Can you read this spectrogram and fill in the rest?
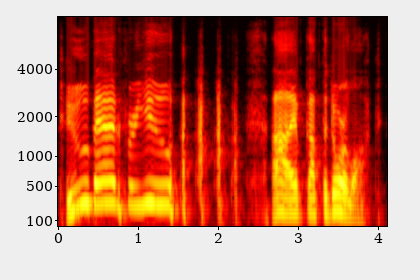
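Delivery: high, slow sing-out with a mocking laugh; rude, taunting call. A narrator's reading. Husband behind the locked bathroom door, taunting rudely. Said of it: "laughed rudely and called out".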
